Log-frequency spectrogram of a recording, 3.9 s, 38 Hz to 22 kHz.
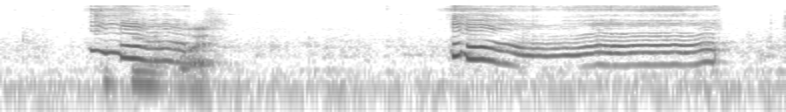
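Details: Sophia, a Chihuahua, whining in a kitchen at 2am as she stares at something; a short falling whimper followed by a longer, steady, nasal whine lasting over a second, over a low constant hum.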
